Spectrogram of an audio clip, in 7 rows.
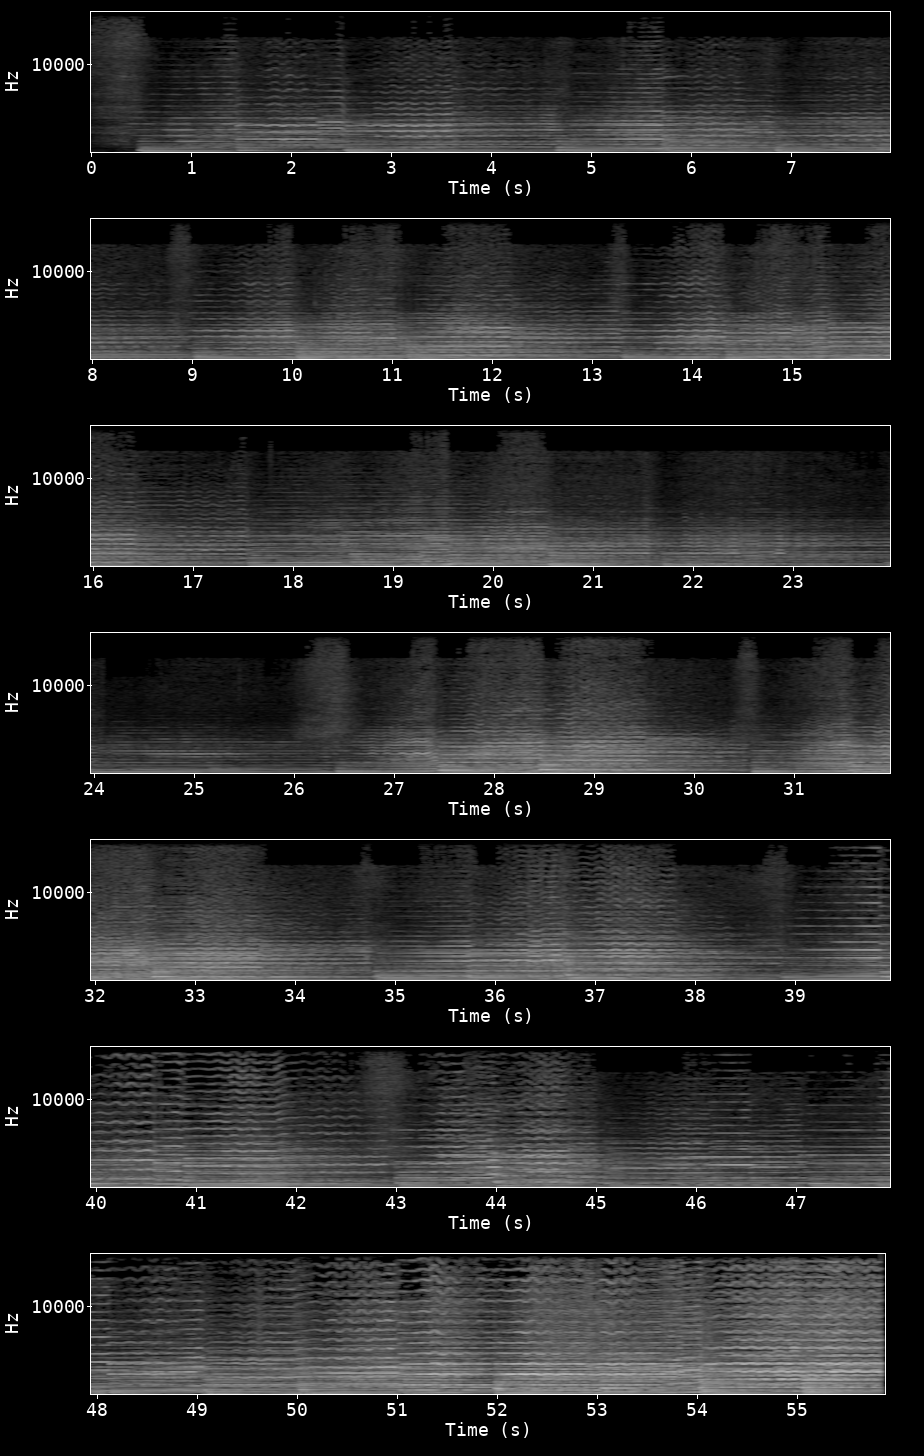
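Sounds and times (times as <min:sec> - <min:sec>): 
piano quintet playing: 0:00.5 - 0:55.8.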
